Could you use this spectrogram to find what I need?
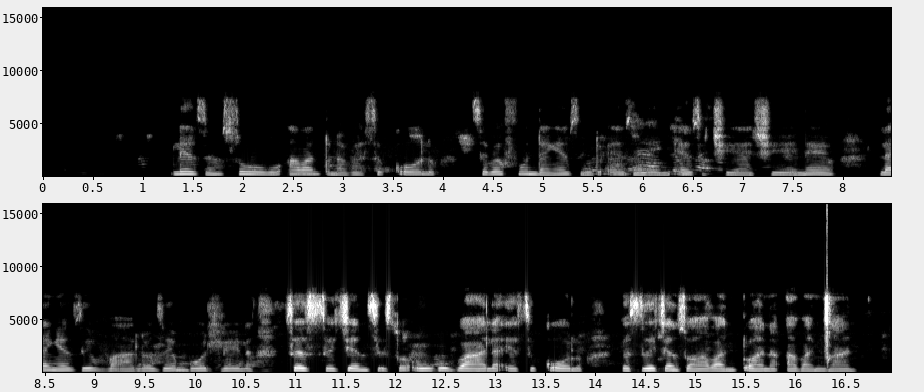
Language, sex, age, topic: North Ndebele, female, 25-35, education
